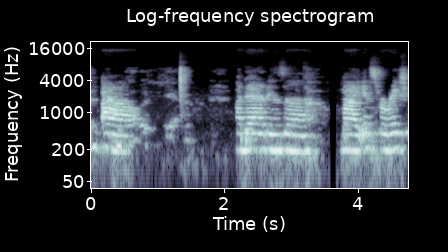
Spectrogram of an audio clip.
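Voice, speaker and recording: Audible room echo surrounds a woman speaking in an American accent. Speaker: rapper. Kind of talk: interview. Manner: loud.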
